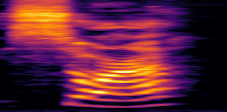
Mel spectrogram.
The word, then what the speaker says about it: Saoirse: I've known a Sora, which has a lot of additional letters in it that we're not pronouncing.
